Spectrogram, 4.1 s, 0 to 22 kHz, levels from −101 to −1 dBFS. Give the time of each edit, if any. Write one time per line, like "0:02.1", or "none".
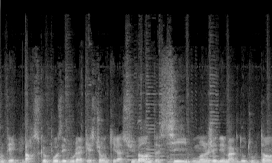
none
